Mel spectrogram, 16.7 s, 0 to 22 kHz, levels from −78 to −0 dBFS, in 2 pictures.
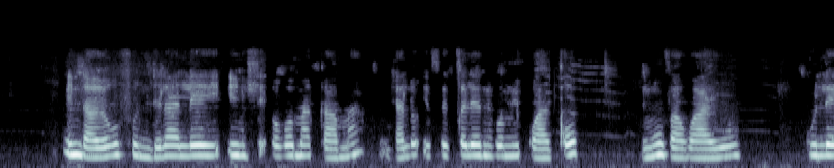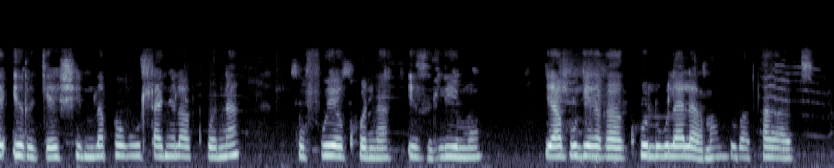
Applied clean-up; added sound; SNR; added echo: neural separator model SepFormer DNS4.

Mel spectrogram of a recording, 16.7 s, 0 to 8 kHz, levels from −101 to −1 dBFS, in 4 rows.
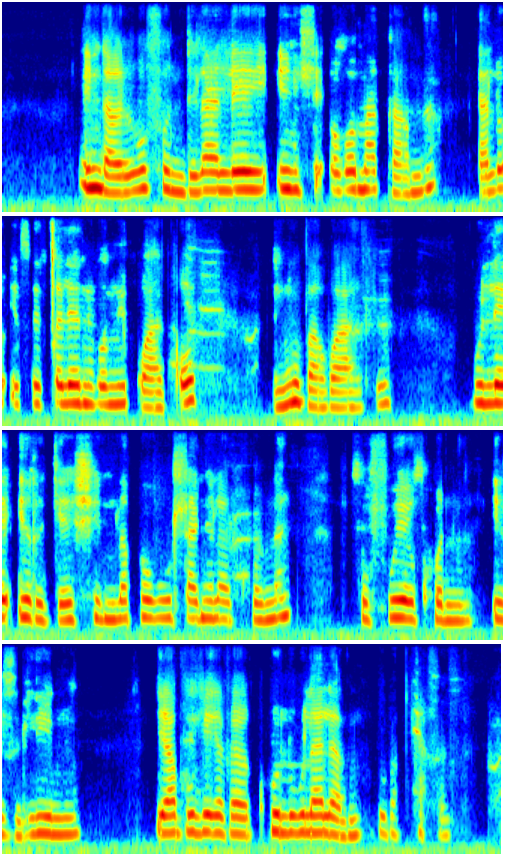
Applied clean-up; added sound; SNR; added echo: neural diffusion model UNIVERSE++.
